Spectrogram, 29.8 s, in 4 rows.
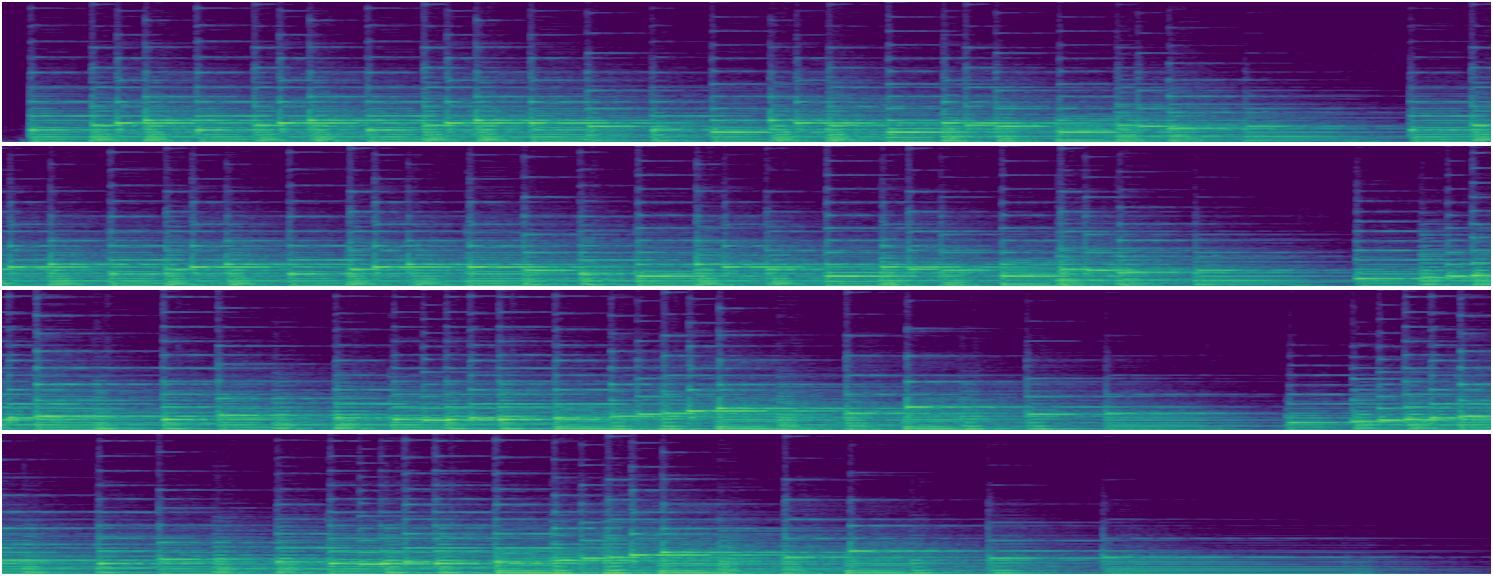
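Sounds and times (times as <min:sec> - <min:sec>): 
piano waltz: 0:00.0 - 0:29.7.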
